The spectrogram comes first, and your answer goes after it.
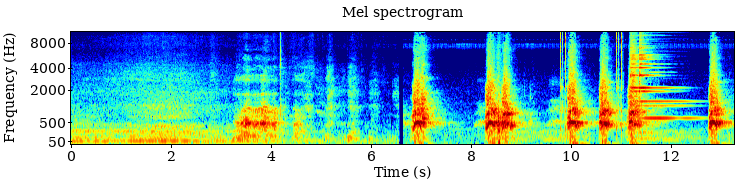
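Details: A yellow Labrador Retriever gives loud, deep barks singly and in short bursts at night, barking on hearing street dogs bark.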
